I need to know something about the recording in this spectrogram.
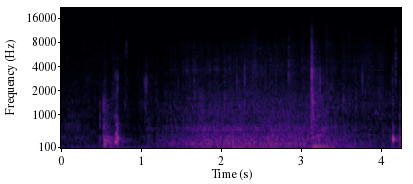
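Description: Sliding blackboard panels in a lecture hall being moved, a soft rumbling slide lasting about two seconds with a small knock near the end.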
